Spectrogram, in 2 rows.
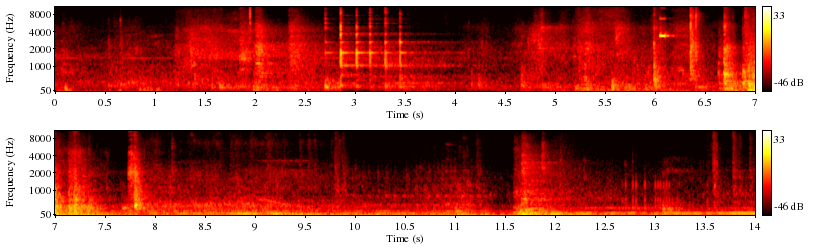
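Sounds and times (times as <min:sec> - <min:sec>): lift doors sliding and clunking: 0:04.7 - 0:14.0
lift running low hum: 0:06.8 - 0:14.0.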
